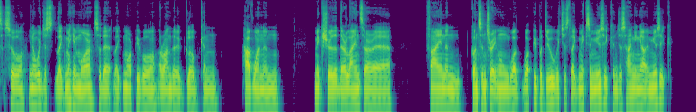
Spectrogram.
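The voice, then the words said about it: Scottish accent. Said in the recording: “I'm a little confused by your accent real quick. You're in Italy, but you're clearly not Italian. ... I lived in Glasgow in Scotland for about 11 years. So that's where I picked up my accent.”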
